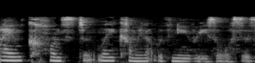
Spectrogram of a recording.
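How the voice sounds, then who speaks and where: With an Australian accent, a woman speaks at a medium pitch in a somewhat breathy voice. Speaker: student teacher. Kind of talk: class presentation. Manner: scripted, read from notes.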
